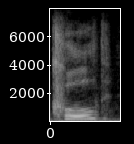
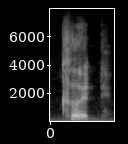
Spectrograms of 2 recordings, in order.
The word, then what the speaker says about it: could: have the word could instead of cooled okay the l is silent here it's could okay one more time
